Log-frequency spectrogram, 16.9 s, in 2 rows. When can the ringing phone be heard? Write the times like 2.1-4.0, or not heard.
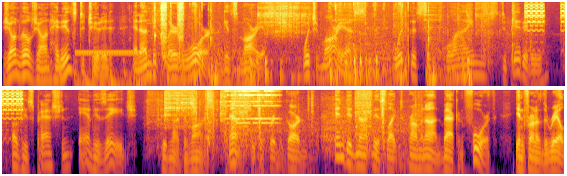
1.1-2.5, 7.0-8.8, 11.8-12.7.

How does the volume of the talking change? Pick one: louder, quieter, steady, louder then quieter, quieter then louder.
quieter then louder.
